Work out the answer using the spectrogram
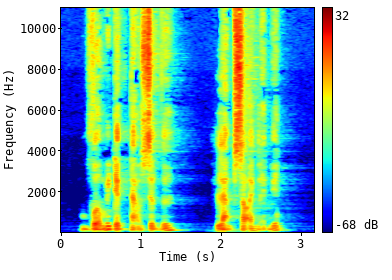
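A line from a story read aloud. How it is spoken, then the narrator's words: Cold, suspicious. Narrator (Vietnamese): Trần Vũ Bình nheo mày lạnh lùng nói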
